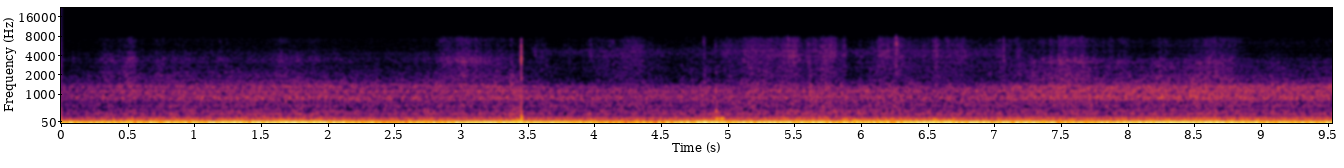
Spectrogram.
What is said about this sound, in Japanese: 今あのおーすごい風だこれ結構今手で持ってるから分かりますこれ車揺れてるんですよ本当に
